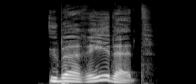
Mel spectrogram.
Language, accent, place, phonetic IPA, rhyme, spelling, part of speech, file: German, Germany, Berlin, [yːbɐˈʁeːdət], -eːdət, überredet, verb, De-überredet.ogg
- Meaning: past participle of überreden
